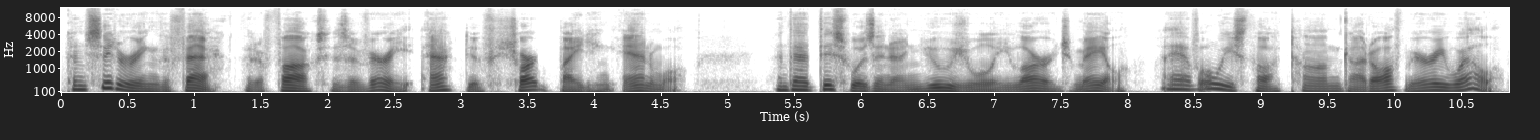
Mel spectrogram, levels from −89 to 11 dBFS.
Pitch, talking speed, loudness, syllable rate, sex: 115 Hz, 165 wpm, -20 LUFS, 4.7 syllables/s, male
